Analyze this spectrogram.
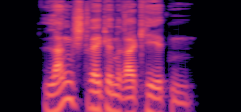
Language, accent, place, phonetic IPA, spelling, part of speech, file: German, Germany, Berlin, [ˈlaŋʃtʁɛkn̩ʁaˌkeːtn̩], Langstreckenraketen, noun, De-Langstreckenraketen.ogg
- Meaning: plural of Langstreckenrakete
